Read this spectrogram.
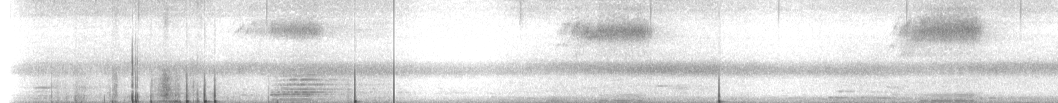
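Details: A pet cat snoring during an afternoon nap: snoring.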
